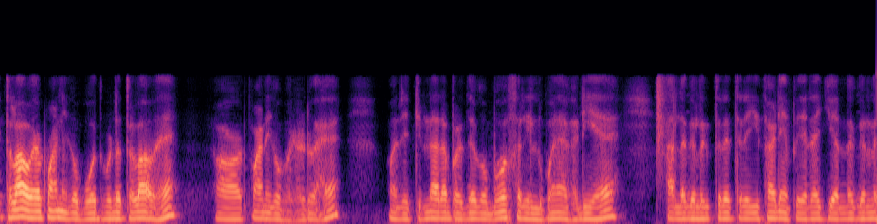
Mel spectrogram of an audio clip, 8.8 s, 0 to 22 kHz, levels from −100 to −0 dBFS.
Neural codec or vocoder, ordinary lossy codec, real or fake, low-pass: codec, 16 kHz, about 1 kbps, DyCAST, with the encoder's durations; none; fake; 5.4 kHz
